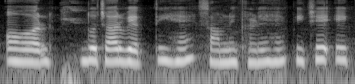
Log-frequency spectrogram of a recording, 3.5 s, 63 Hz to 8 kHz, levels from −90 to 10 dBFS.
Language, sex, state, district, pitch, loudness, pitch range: Hindi, female, Chhattisgarh, Raipur, 235 Hz, -16 LUFS, 225-250 Hz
